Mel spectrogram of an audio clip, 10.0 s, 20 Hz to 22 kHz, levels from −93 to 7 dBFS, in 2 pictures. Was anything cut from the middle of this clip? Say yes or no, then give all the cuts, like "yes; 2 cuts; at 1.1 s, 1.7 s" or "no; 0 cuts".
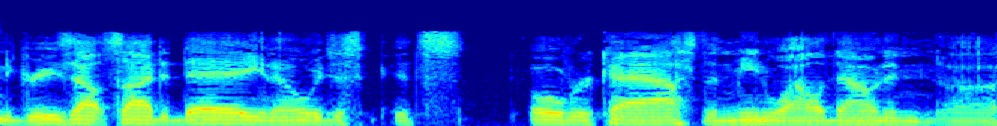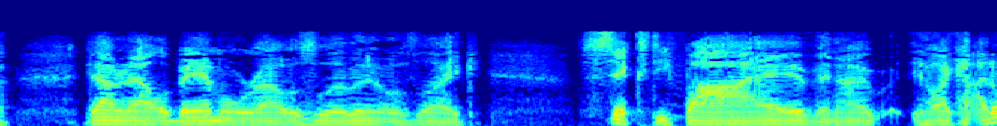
no; 0 cuts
